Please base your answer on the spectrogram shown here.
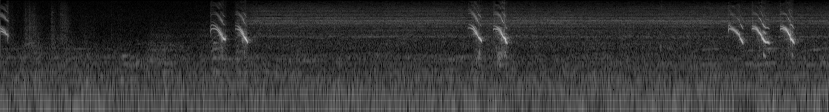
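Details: A frizzled Pekin bantam chick, millefleur porcelain-red and about a month and a half old, gives high, thin peeps, each sliding sharply down, in quick bursts of two or three every few seconds over faint background hiss.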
